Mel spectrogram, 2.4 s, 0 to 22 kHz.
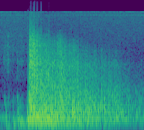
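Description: A single explosion about half a second in, sudden and loud, its rumble dying away over the next second and a half: a dud 40 mm grenade being blown up where it lies by bomb disposal.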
